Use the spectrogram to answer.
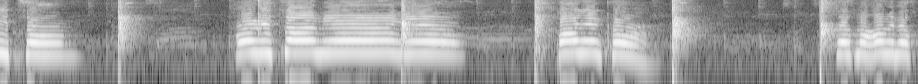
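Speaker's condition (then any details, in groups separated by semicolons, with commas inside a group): Cerebral palsy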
